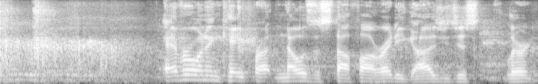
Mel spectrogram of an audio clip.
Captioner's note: applause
